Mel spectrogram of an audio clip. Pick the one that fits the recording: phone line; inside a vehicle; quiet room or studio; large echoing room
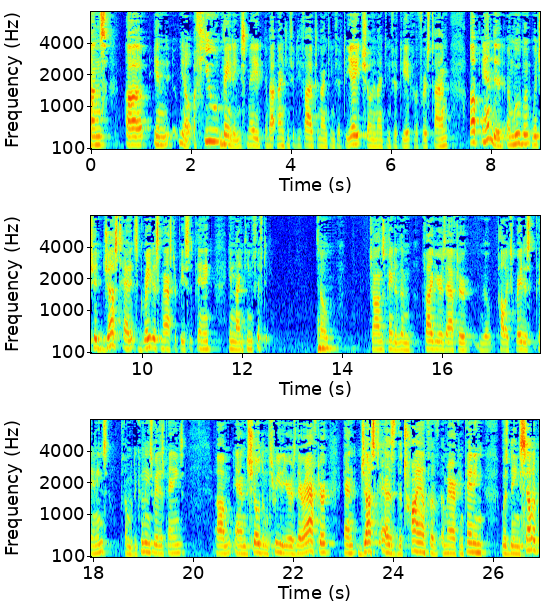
large echoing room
